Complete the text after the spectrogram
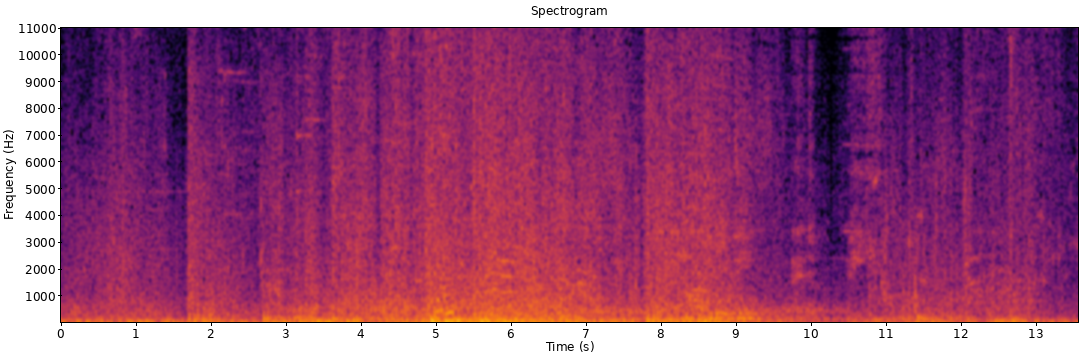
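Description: Magic blasts and weapon strikes crackle and boom in a busy fight.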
